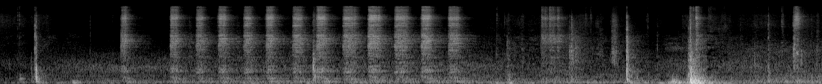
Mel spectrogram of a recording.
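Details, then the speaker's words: Ford F-150 with Teraflex Falcon front shocks: sharp repeated squeak, about a dozen chirps, as the body is loaded stepping in; persists after greasing. Maker blames dust boots; shops cannot find it without replacing the strut. "so you guys probably heard that God awful squeak I don't know what it is I can't seem to figure it out"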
